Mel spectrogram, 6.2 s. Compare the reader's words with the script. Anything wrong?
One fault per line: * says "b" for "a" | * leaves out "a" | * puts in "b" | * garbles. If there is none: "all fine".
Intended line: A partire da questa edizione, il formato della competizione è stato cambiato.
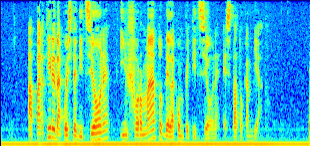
all fine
